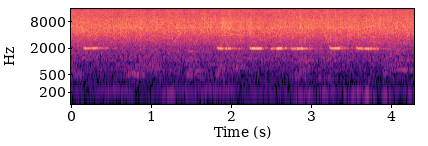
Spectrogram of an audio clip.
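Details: A pet cockatiel in the kitchen imitates a microwave beep with short, steady, high whistled tones repeated in a quick series.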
